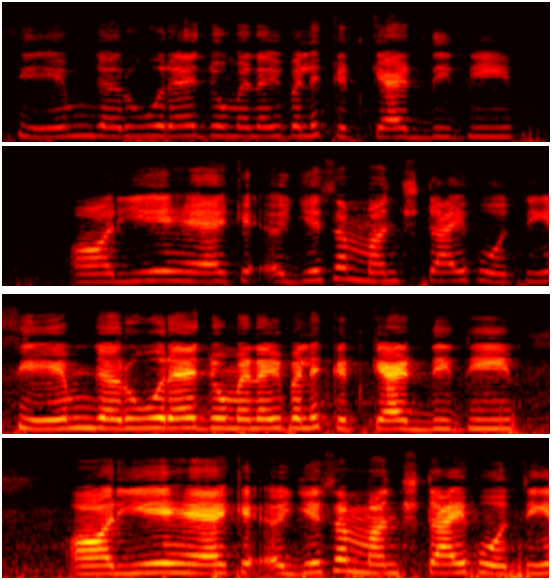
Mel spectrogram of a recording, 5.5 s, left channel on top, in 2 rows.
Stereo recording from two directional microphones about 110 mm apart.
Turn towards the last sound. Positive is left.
turn(degrees=-5)  # may be behind; listen again after turning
